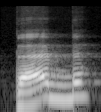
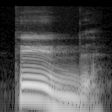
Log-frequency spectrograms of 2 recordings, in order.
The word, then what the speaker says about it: pub: Attention parce que la prononciation est différente. Un pub, une pub.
